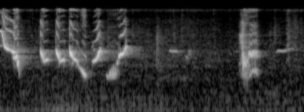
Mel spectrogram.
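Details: Oriental magpie-robin answering a hesitant rival: a rapid string of about six swooping whistles, a silent gap over low background hum, then one buzzy note.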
